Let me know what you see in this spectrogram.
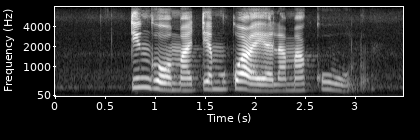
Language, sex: Swati, female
